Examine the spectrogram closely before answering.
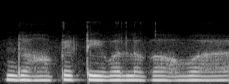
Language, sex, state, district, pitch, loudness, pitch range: Hindi, female, Bihar, Patna, 200 Hz, -14 LUFS, 195-205 Hz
